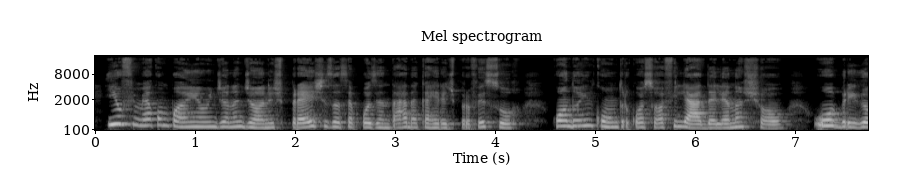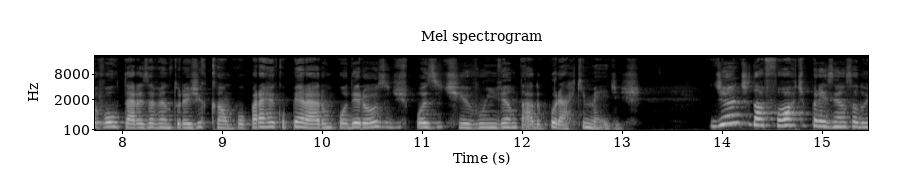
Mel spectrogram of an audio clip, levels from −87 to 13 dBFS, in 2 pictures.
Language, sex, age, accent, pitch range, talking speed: Portuguese, female, 20-39, Brazilian, 215-270 Hz, 180 wpm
